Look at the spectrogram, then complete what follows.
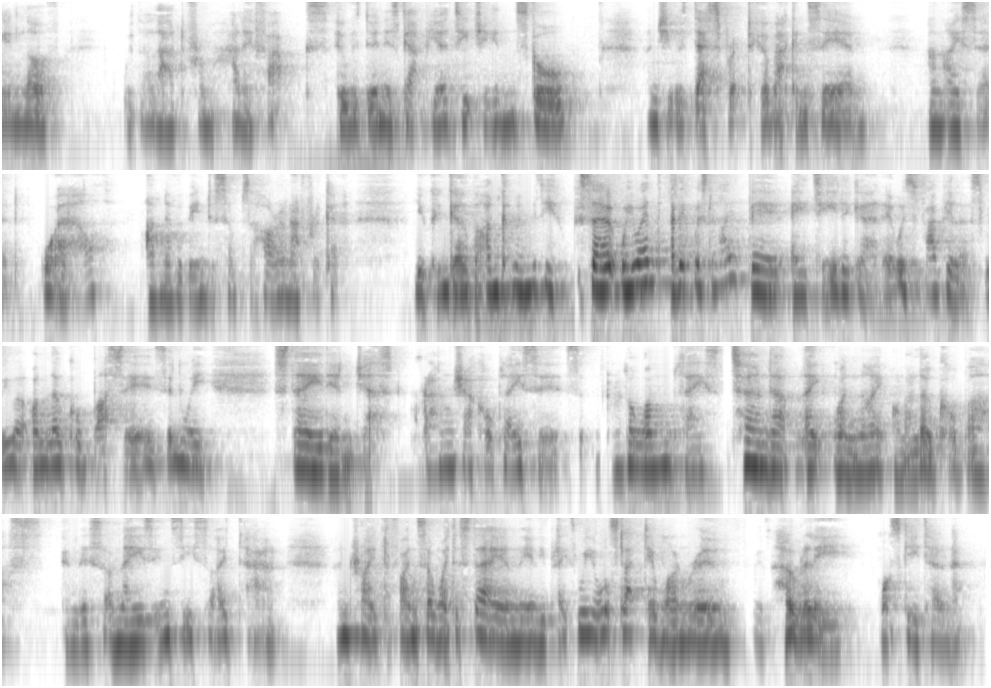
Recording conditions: echo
